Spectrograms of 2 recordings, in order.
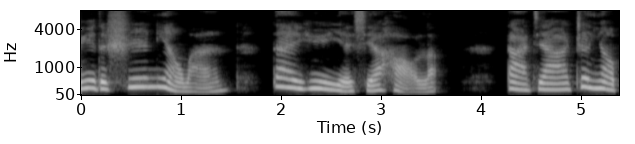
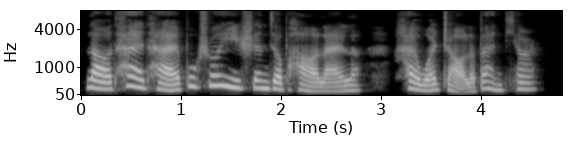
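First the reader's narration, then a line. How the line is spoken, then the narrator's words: Laughing. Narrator (Chinese): 凤姐儿 笑着 说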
